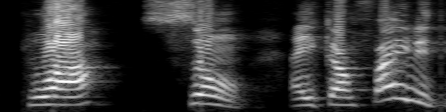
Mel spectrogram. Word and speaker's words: poisson: Now, for instance, we have poisson, poisson. So you can see the son. We don't say zone here. The double S gives us so. So we say poisson.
